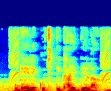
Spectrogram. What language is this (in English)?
Bhojpuri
